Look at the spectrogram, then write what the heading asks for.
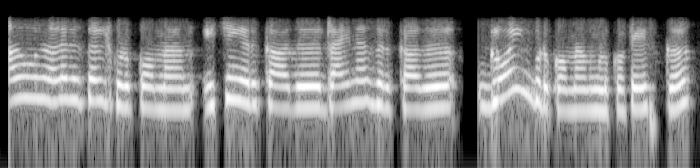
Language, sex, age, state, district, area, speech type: Tamil, female, 18-30, Tamil Nadu, Chengalpattu, urban, conversation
